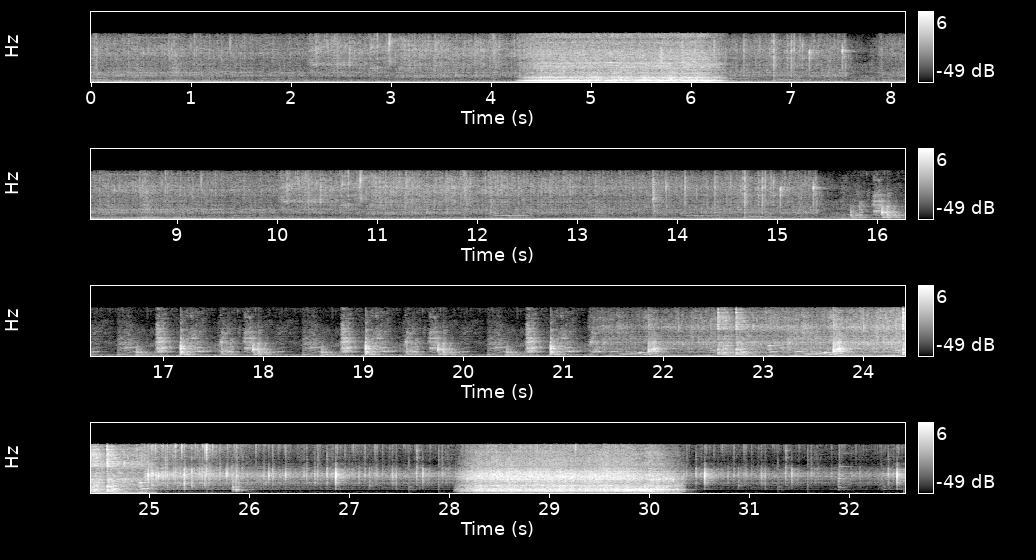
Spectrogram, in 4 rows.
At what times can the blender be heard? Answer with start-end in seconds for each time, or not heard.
4.2-6.4, 28.1-30.4.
